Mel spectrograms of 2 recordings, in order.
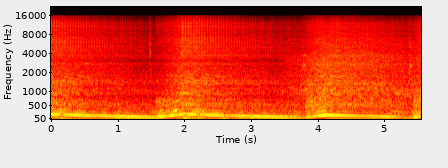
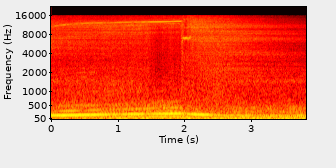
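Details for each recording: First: Turbocharged Mazda Miata with its eBay HKS-knockoff blow-off valve disconnected: four quick free revs at low boost, each followed by a fluttering, chattering rush of compressor surge as the throttle snaps shut. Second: Budget turbo Mazda Miata with knock-off HKS blow-off valve, mic in engine bay, full-throttle pulls: engine note climbs hard with a thin rising turbo whistle at higher rpm and boost, then quick release on lift; healthy turbo and BOV.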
